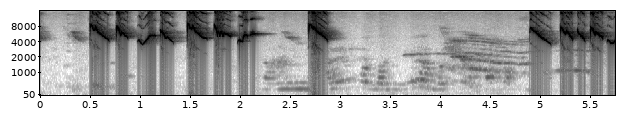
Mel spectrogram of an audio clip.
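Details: Energetic pleci dakun white-eye used to prompt other white-eyes into song; quick runs of piercing high notes sweeping downward, a pause with faint low chatter, then another fast burst.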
